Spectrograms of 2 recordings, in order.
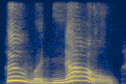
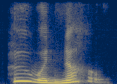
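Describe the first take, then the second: First: "Who would know" very slowly, swooping up and down; slow, savoring singsong on "Who would know"; drawn-out rhetorical question. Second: "know" in a swooping, lilting tune; lilting, conspiratorial "who would know"; sly rhetorical question. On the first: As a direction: stretch "Who" and "know" long. Gleeful plotting, repeated slower for effect. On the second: Gleeful plotting, line repeated for effect. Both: Acted.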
